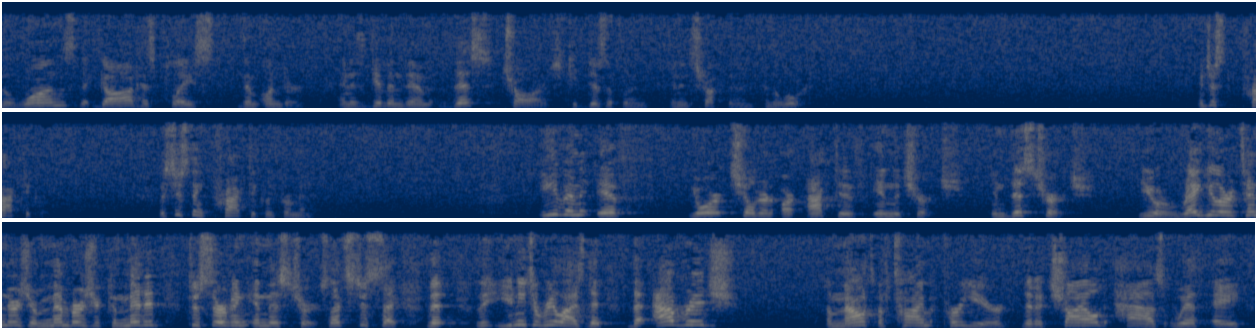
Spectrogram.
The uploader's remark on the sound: Sorry for the poor audio quality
